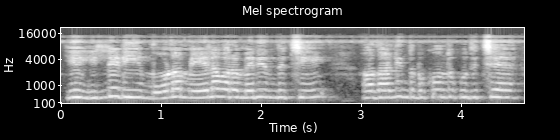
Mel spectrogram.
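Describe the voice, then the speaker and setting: A woman's voice: very high-pitched, level tone, moderate pace. A woman doing a pleading doll girl, Anu. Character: stuck young female doll pleading for help.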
